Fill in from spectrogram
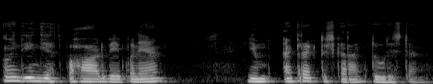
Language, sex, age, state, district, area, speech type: Kashmiri, male, 45-60, Jammu and Kashmir, Ganderbal, urban, spontaneous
